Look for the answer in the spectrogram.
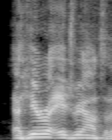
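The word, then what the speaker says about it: Ehire Adrianza: You had Adrianza and did I pronounce his name? If I already forgot what his name was? Ahira Adrianza, that's right. – You got it.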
